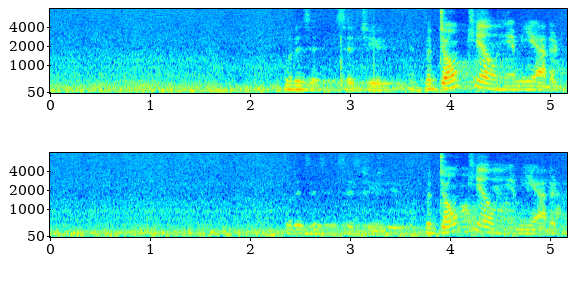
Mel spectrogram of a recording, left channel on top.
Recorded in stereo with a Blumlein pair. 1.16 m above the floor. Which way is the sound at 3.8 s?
15° left.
